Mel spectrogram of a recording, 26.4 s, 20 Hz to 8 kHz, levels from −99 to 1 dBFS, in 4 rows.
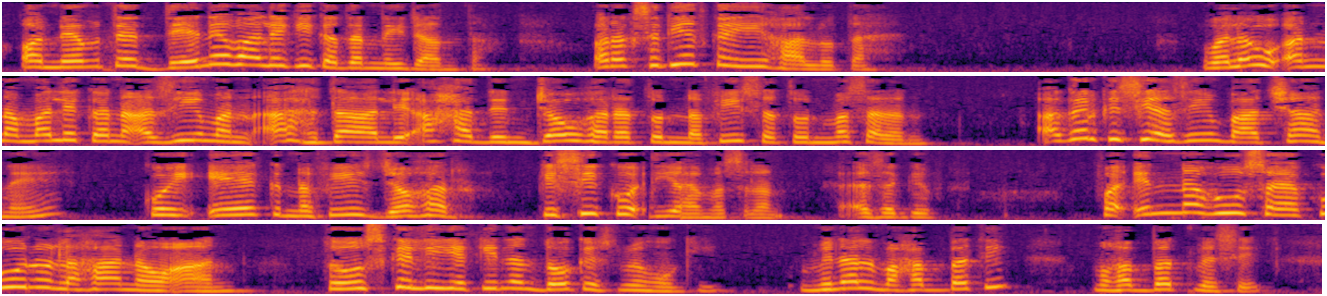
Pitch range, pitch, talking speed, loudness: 200-275 Hz, 235 Hz, 105 wpm, -17 LUFS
